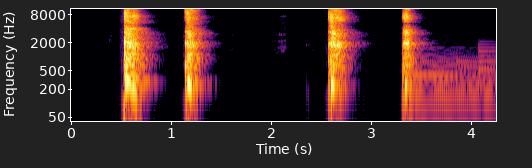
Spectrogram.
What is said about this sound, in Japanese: あれ？お母さん、咳をしています。咳です。大丈夫でしょうか？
